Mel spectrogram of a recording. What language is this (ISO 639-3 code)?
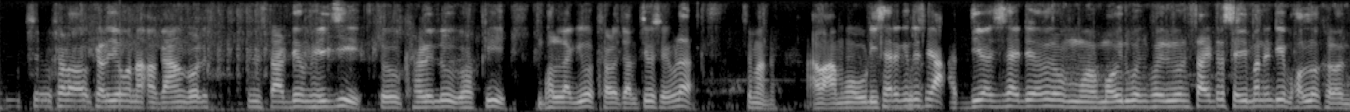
ori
